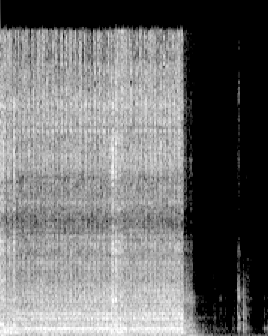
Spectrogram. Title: bruit moteur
